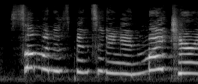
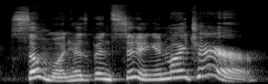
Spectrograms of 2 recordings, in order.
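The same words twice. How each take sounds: First: It is spoken in a small, tiny voice. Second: It is spoken in a big, deep voice. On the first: "cried in his little wee voice" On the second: "said in his great big voice"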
